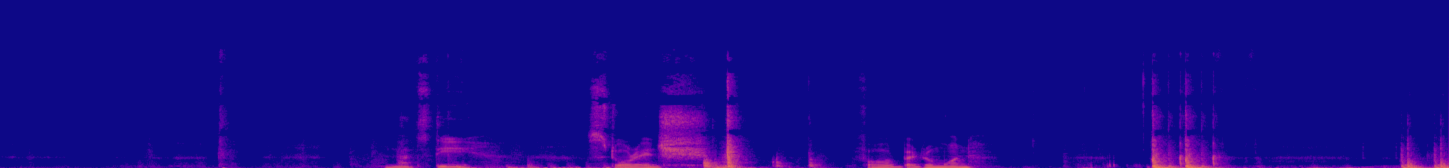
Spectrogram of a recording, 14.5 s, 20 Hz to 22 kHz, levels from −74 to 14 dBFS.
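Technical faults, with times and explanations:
11.80 s to the end: doubled audio track. A full-band copy cuts in abruptly and runs to the close, trailing by about 300 ms at roughly equal level. It has no decay or room colour. The likely cause is a second, slower capture path.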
